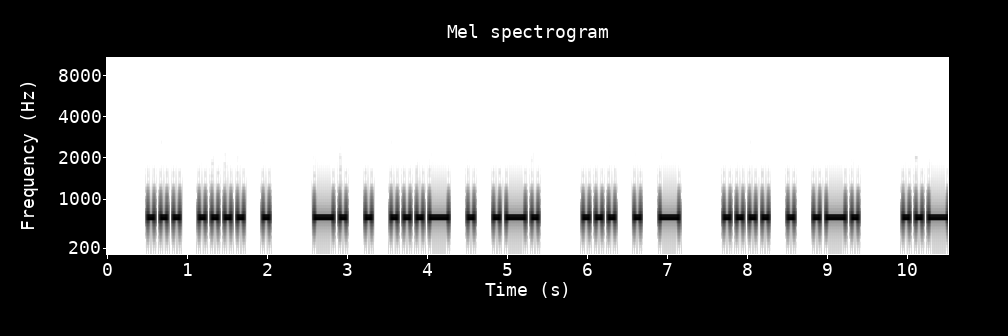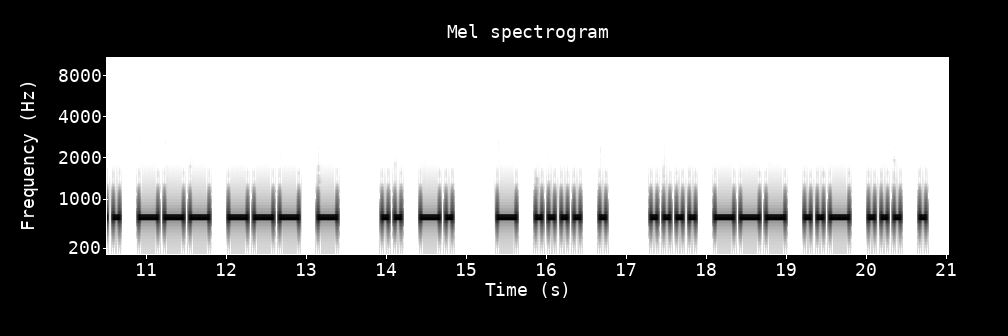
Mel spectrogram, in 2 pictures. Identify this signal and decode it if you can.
Morse code, heard as a keyed tone, about 14 wpm, 700 Hz. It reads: SHE NEVER SET HER FOOT IN THE HOUSE
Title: Sentences from Top 1000 Words - Review Part 3 - 15wpm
